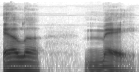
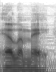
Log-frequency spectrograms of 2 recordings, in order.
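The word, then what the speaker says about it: Ella Mai: And let's move over to if I say her name right, Ella May, and it's Ella M-A-I, and if I'm not pronouncing it, I hope I'm pronouncing it right, Ella May, and she made that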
